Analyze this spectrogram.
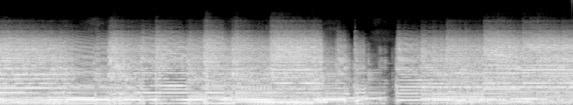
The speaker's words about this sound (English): But this is a really cool pedal. I actually use this a lot on the forthcoming album. As you know, it's kind of a lighter distortion.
